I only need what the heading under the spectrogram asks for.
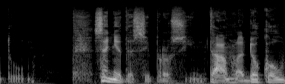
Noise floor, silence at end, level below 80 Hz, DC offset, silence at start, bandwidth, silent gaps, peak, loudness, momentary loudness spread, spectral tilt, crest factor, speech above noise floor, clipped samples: -50 dBFS; 0 s; -52 dBFS; under 0.1%; 0.1 s; 16.5 kHz; none; -6 dBFS; -25 LUFS; 19 LU; -3.5 dB/octave; 20 dB; 24 dB; under 0.1%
